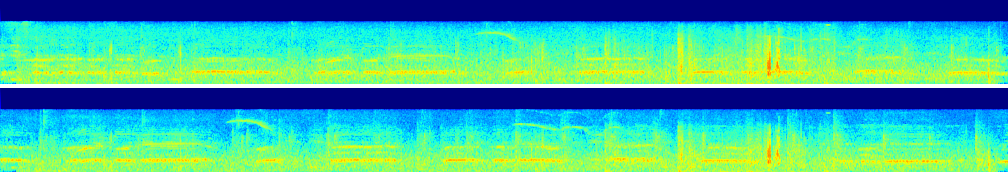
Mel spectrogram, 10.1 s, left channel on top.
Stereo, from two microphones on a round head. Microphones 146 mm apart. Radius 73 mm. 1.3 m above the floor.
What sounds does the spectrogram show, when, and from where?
0.2 s footsteps: 60° left (ahead or behind); by 10.0 s 80° left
